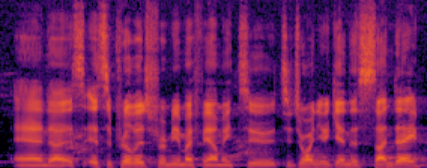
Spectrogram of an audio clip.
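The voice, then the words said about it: Slight Canadian accent. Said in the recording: “As you can tell from my accent, I'm from Calder Crooks, but originally from Canada. There's still a bit of Canadian in there.”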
